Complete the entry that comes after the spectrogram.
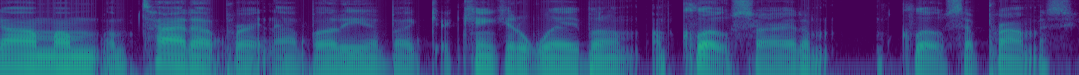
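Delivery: soft, low voice of a father; hushed, low fatherly promise; gentle reassurance. Retold or imitated. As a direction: quietly reassure a child, acted out. Retold father reassuring his sick son.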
